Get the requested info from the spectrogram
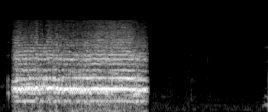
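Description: A girl's loud, high-pitched scream held at one steady pitch for about a second, then cut off abruptly.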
